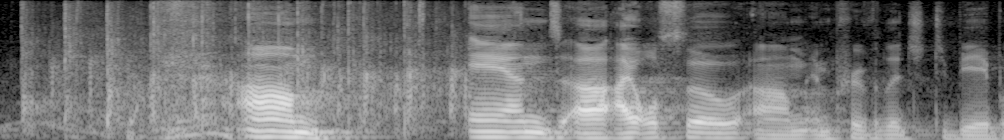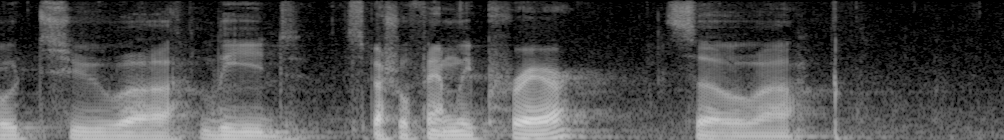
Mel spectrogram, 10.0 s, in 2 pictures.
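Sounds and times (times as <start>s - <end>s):
audience applause for the band: 0.0s - 2.5s
speech: 0.6s - 9.1s.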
